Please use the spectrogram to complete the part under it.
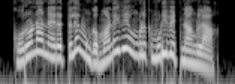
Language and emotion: Tamil, surprised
